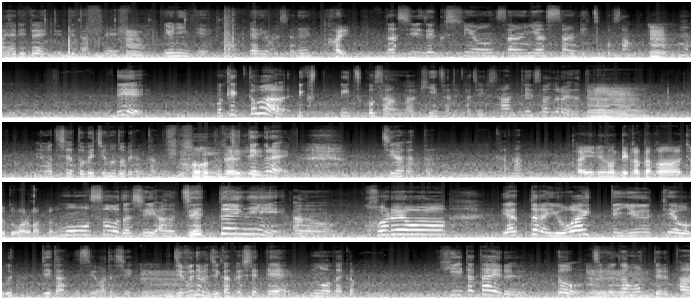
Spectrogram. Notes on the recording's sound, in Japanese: 2023年10月の群馬県館林たぬきゲーム会で遊んできた帰りの車内での収録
